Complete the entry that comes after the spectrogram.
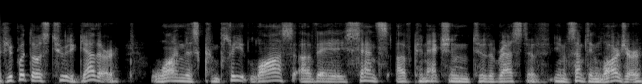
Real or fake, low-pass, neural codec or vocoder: fake; 7.2 kHz; codec, 16 kHz in and 24 kHz out, 2.2 kbps, FireRedTTS-2 codec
